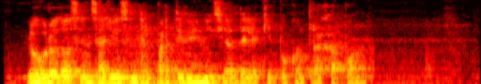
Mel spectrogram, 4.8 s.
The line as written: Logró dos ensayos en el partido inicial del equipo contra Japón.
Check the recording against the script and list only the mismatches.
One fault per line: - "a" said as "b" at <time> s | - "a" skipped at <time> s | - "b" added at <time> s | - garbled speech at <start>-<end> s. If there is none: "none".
none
